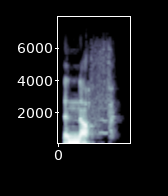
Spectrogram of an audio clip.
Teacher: we put the stress on the ending syllable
